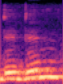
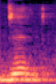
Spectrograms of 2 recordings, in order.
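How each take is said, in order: First: Both syllables are fully pronounced, did-nt. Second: The word is reduced to one short syllable. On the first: The speaker calls it wrong. "ये डिडंट नहीं होता" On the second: The speaker calls it right. "डेंट होता है basically"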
